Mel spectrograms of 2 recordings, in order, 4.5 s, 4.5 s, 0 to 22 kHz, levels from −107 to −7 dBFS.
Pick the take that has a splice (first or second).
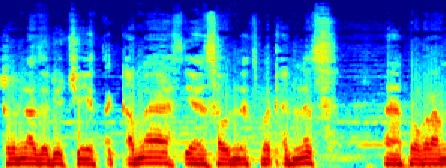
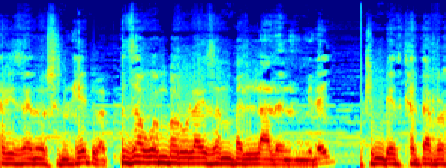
second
